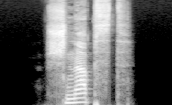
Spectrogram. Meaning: second-person singular present of schnappen
- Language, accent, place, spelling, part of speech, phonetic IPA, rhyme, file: German, Germany, Berlin, schnappst, verb, [ʃnapst], -apst, De-schnappst.ogg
